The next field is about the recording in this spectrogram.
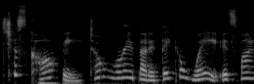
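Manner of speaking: put-on calm, soothing voice. Retelling what a calm woman told the anxious speaker, imitating calm reassurance. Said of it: "She shared her calm with me".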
